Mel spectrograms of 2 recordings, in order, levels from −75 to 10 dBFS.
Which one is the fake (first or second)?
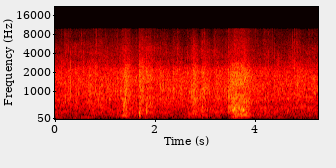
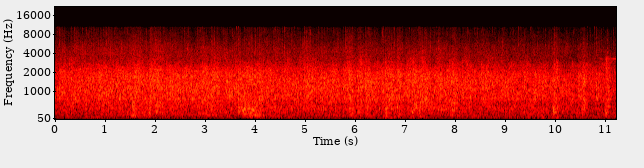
first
